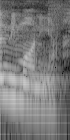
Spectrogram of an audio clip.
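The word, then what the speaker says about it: pneumonia: It's started with the पी, बट P will remain silent before N. Okay, तो एन से पहले निमोनिया में आप इसे पी निमोनिया नहीं बोलेंगे, you will say इट्स निमोनिया.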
